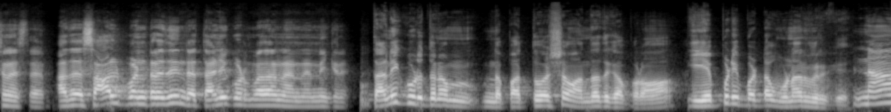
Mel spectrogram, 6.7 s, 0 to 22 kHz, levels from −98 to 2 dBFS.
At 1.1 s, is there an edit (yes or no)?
no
